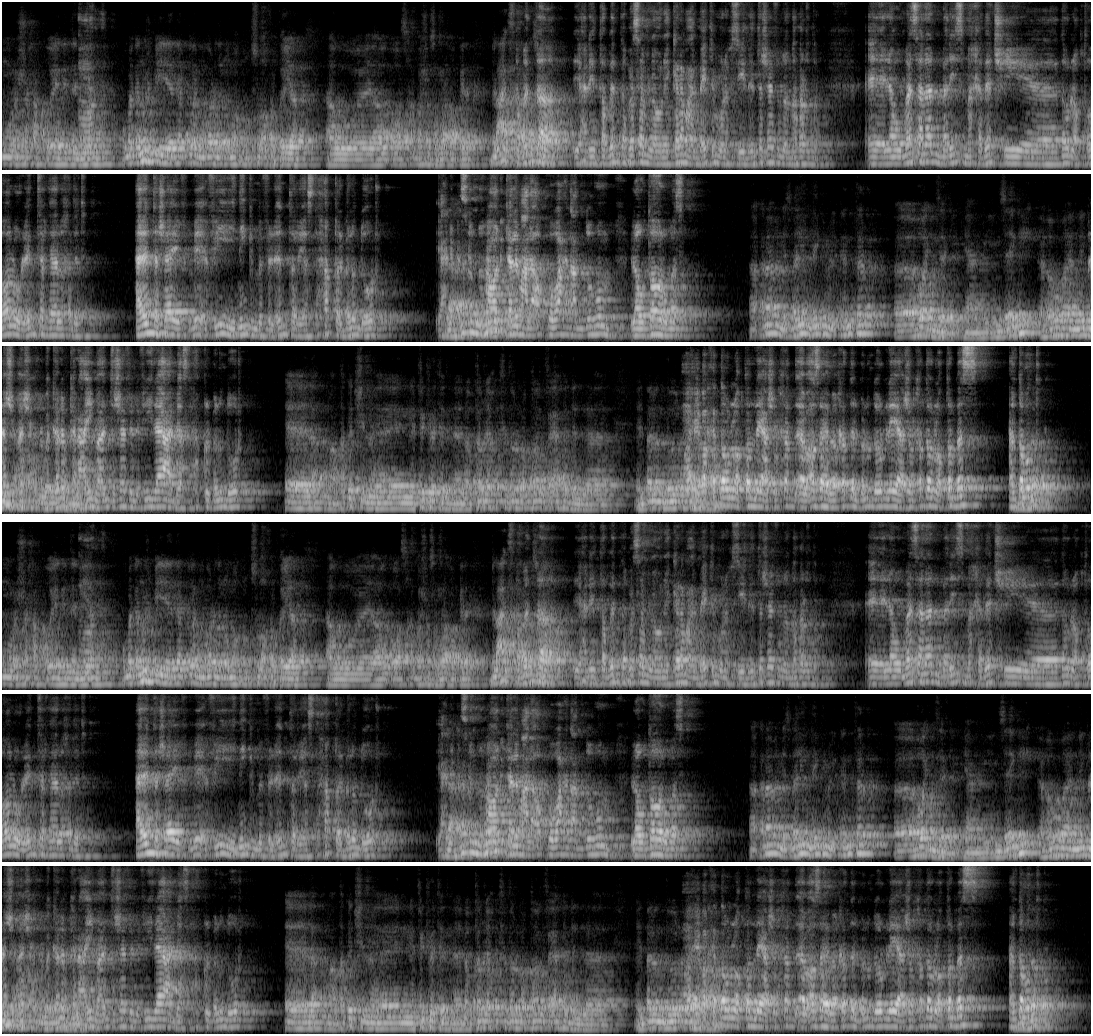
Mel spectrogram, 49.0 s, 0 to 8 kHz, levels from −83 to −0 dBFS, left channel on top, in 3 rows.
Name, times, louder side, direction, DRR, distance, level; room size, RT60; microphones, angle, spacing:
voice 1, 0.0-1.5 1.8-4.5 4.9-8.3 9.1-9.2 23.0-23.9 27.5-29.4 29.7-34.0 36.9-41.8 42.2-43.5 47.8-48.4, equal, 20° right, -2 dB, 6.0 m, -27 dB
voice 2, 1.1-1.5 7.7-8.3 8.6-12.3 13.0-17.6 18.3-22.0 22.9-23.1 23.5-26.6 32.6-36.3 42.9-47.3 47.8-48.3, left 2 dB, 50° left, -1 dB, 3.1 m, -25 dB
28.5 x 25.0 x 5.2 m, 1.3 s
head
